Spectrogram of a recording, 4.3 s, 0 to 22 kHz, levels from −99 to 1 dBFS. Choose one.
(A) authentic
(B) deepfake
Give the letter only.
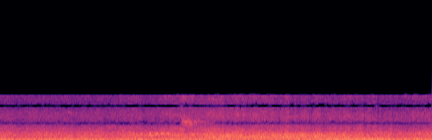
A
